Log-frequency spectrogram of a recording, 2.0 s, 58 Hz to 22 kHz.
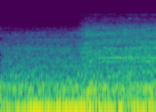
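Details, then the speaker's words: Okuma MX-45VA jogging an axis: deep, even rumble with smooth servo whir, no grinding, knocks or rattles and no vibration felt; axis drive healthy. "So you hear it's nice and smooth. No grinding, no weird noises."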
